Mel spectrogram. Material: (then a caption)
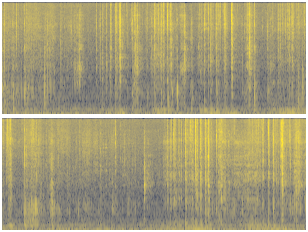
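Soap. A utility knife blade shaves thin flakes from the face of a solid, dry green soap bar held in hand. Dense, dry scraping and crackling fill the clip, with many sharp, bright ticks over a steady low rumble. The cuts come in quick bursts that stop dead with almost no ring.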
